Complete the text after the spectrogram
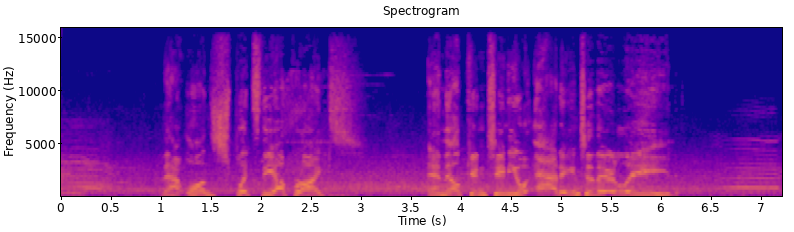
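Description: A large stadium crowd cheers loudly.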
